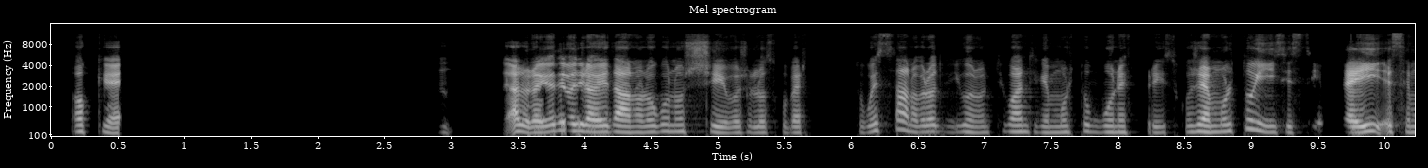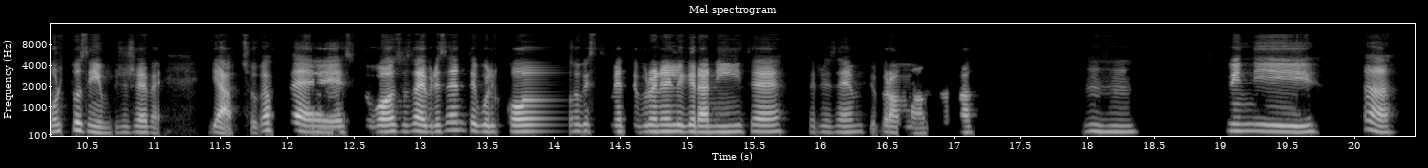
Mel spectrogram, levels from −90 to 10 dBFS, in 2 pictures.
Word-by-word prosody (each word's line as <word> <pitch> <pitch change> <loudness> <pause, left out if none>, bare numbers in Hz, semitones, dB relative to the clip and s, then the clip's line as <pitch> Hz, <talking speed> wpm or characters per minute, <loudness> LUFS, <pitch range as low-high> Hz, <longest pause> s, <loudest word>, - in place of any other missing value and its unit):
Oka 205 -2 -4 2.5
Mh. - - -26 0.5
Allora, 180 -3 +4
io 185 +3 +4
devo 235 0 +1
dì 220 - +1
la 205 - +5
verità 195 0 +4
non 185 0 -6
lo 190 - -6
conoscevo, 205 -4 -7
cioè 180 0 -20
l'ho 175 - -8
scoperto 175 0 -12 0.4
quest'anno, 230 +4 -4
però 195 +2 -4
ti 195 -2 -22
dicono 190 -2 -11
tutti 185 +2 -28
quanti 200 -1 -4
che 180 - -9
è - - -12
molto 190 +3 -12
buono 190 0 -8
e 185 - -11
fresco, 180 +1 -15
cioè 205 0 +6
è - - +3
molto 210 +8 -8
easy 190 -9 -3
esti 185 - -21
sei 185 +3 +7
e - - -4
sei 190 - -14
molto 210 +5 -1
semplice, 180 -5 -1
cioè 185 0 0
pe 170 - -11 0.3
ghiaccio, - - +1
caffè, 235 -2 +3 0.2
e 185 - -1
sto 190 - -24
coso, 205 +2 +4
sai 220 - +5
hai 210 - +9
presente 240 +4 -1
quel 205 -1 -3
coso 210 0 +1
che 220 - -6
si 205 - -23
mette 200 0 -4
pure 205 +1 +4
nelle 210 0 +5
granite, 200 +1 +3
per 195 0 -20
esempio, 190 +1 -6
però 190 - -1
a - - -10
mandorla. 170 +3 -8 1.1
Mh-mh. 195 0 -8 0.7
Quindi 210 -3 +1 0.3
Eh, 185 -1 +2
200 Hz, 180 wpm, -22 LUFS, 185-210 Hz, 2.5 s, hai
